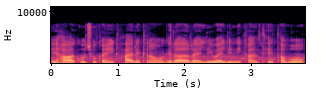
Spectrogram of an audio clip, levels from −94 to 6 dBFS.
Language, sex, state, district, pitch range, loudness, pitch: Hindi, male, Chhattisgarh, Jashpur, 110-115 Hz, -17 LUFS, 110 Hz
